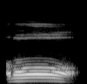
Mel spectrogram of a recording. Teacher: untuk huruf ro tebal itu posisi pangkalnya dia naik. Sehingga suara yang dihasilkan itu lebih bulat.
